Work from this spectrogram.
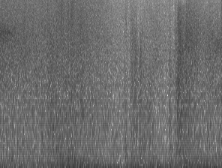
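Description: Rockets fire and explode in Armored Core: For Answer, producing a dense, continuous barrage of booming blasts and rumbling detonations, with a few sharper bursts standing out near the end.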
